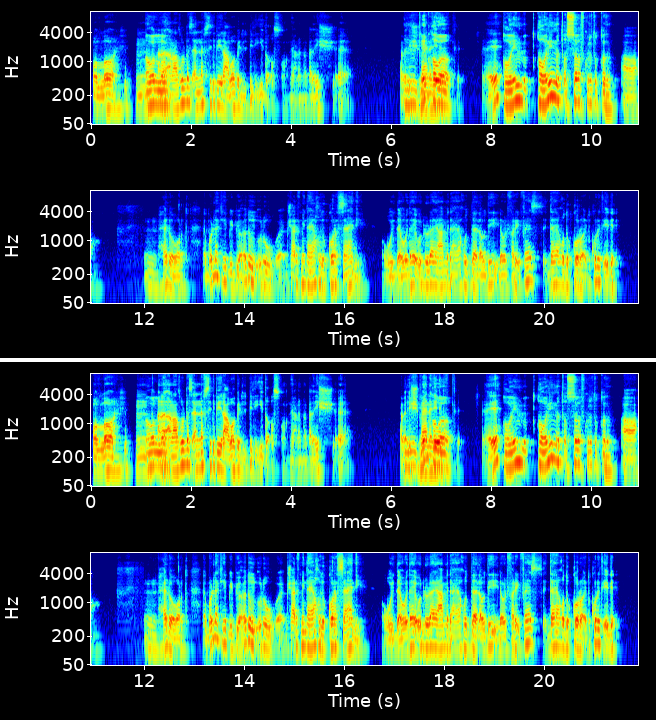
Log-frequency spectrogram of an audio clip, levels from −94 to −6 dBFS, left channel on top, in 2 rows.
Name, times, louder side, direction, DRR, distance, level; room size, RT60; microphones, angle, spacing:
voice 1, 0.0-5.1 6.2-7.0 7.8-8.2 10.6-11.1 12.0-16.4 16.8-21.4, right 3 dB, 65° right, 0.9 m, -29 dB
voice 2, 1.1-1.5 6.2-7.2 8.3-10.4, left 1 dB, 55° left, 1.6 m, -24 dB
17.0 x 6.4 x 2.9 m
head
